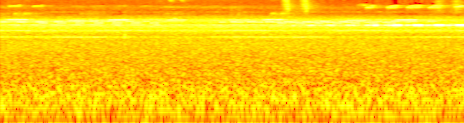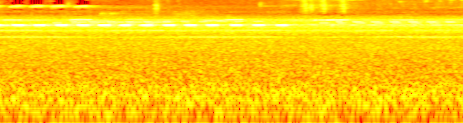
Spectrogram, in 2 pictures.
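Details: Mid-clip burst of cricket chirping: brisk, regular high pulses lasting about four seconds, framed by a continuous background insect chorus.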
